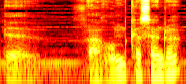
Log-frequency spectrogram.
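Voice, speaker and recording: An actor playing a stern, by-the-book police officer in a radio drama, with a clipped official manner. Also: male voice, lowish voice, expressive, unhurried, faint music behind. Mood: doubtful, subdued.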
